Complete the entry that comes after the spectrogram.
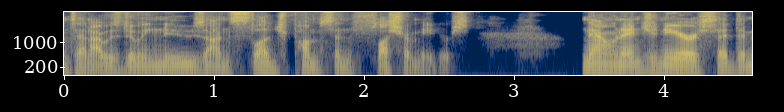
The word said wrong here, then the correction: flushometer: me, well, it's actually pronounced flushometer, but I said flushometer gets a lot more laughs.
